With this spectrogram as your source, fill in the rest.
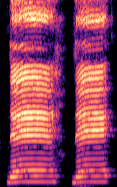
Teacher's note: A diferença é que o N coreano ele puxa mais pro D.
